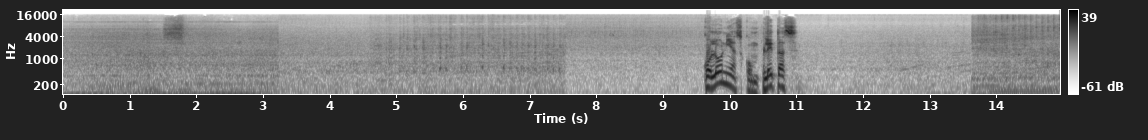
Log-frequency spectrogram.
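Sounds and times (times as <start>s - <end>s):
heavy vehicle engine rumbling: 0.0s - 9.6s, 11.0s - 14.9s
traffic and water wash: 0.0s - 14.9s.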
